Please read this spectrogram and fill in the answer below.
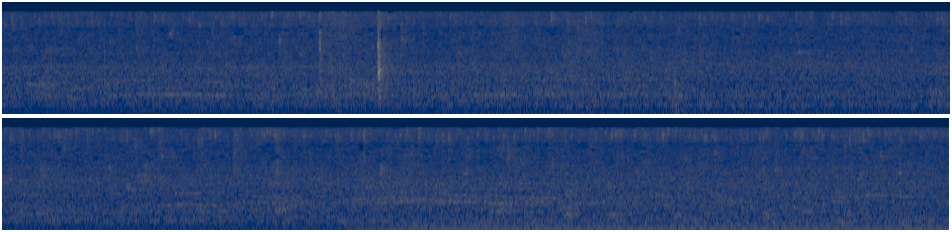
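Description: Aquarium water pump running with a steady low hum and water bubbling and splashing; the hum gets louder about six and a half seconds in. A short click comes near two seconds in.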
